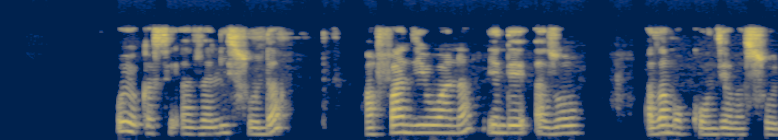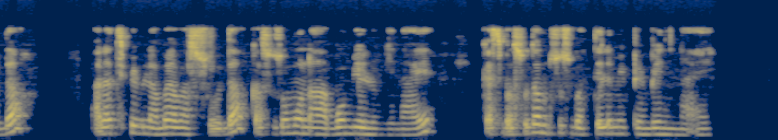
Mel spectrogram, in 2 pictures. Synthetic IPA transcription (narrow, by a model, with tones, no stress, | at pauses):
o˦jo˦ka˨sḭ˨ʔa˨za˨li˦so˨da˦ | a˨fa˦ndi˦wa˦na˦je˦nde˦˨o˦ | a̰˨za˦mo˨ko˨nzi˨ja˨ba˨so˨da˦ | a̰˨la˦ti̥˦pe˦bi˨la˨mba˦ja˨ba˨so̰˨da˦ka˨si˨o˨zo˦mɔ˦na˨bo˦mbi˦e˨lo˨ŋɡi˨na˨je˦ | ka̰˨si˨ba˨so˨da˦mo˨su˦su˨ba˨tɛ˦lɛ˦mi˦pɛ˨mbɛ˦ni˨na̰˨je˦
